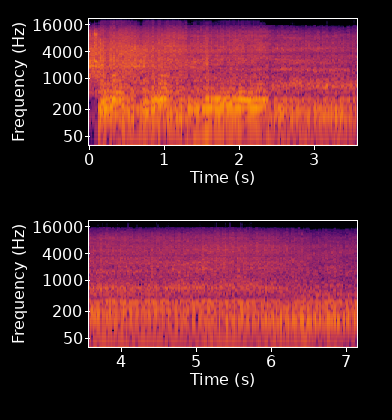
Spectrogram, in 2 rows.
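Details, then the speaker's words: Suzuki RF600R after an oil and filter change, started cold on choke to circulate oil: sharp revs settle into a fast, even, slightly lumpy idle; normal cold idle on choke. "So what we're doing there is just letting the oil cycle through the engine."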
